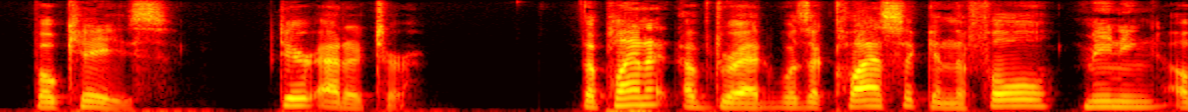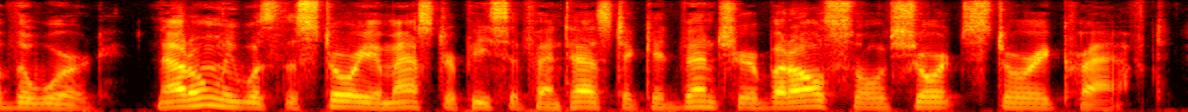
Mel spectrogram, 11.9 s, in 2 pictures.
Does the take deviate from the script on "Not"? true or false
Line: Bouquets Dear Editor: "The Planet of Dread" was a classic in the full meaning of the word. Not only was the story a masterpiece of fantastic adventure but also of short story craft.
false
